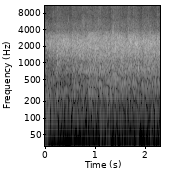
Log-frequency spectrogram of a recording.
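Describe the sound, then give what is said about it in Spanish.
A crowd claps steadily and loudly, a dense wash of many hands applauding at once without pause, with no voices standing out. “¿Cuánto le un aplauso fuerte?”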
